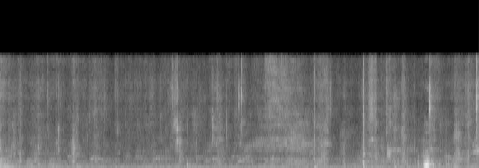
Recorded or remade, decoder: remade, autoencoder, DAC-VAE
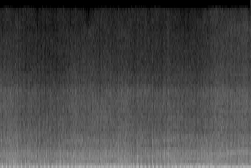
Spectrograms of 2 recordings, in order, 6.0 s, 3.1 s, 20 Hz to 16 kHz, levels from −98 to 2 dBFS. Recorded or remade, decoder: remade, autoencoder, DAC-VAE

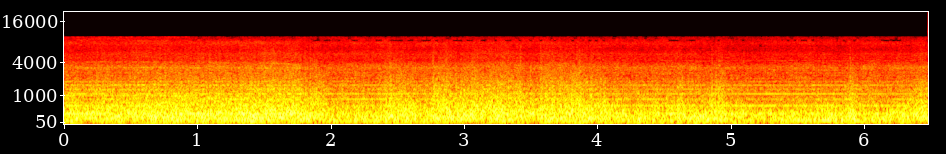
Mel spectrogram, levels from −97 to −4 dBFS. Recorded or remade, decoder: recorded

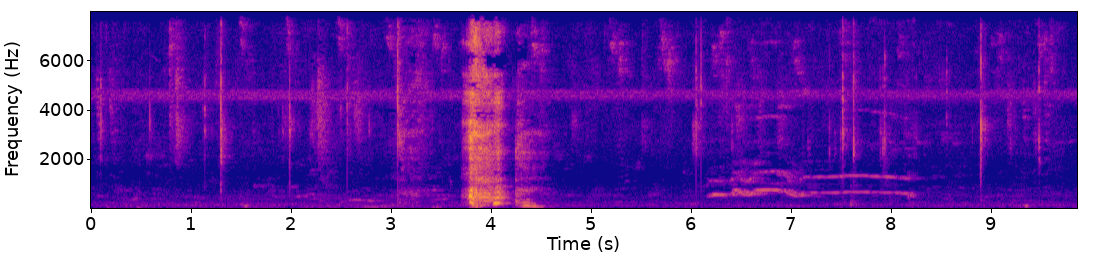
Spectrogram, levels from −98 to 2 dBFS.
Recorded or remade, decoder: recorded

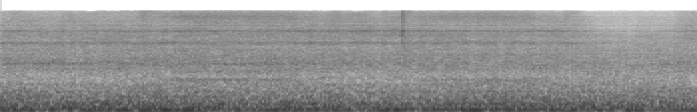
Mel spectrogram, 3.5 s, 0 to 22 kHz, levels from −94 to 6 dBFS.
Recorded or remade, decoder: remade, autoencoder, DAC-VAE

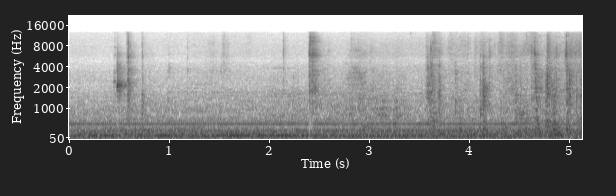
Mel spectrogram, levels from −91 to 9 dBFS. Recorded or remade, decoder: recorded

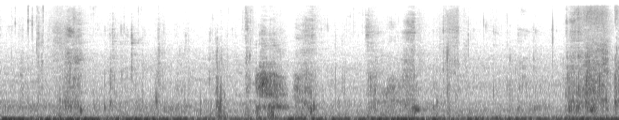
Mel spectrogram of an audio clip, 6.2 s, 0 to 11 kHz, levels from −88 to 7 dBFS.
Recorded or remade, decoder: recorded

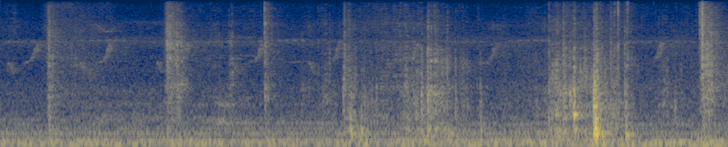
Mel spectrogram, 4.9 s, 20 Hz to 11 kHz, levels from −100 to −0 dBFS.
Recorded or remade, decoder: recorded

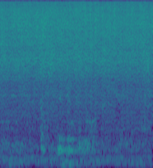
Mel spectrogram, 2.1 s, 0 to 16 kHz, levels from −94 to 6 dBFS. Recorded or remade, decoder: remade, autoencoder, DAC-VAE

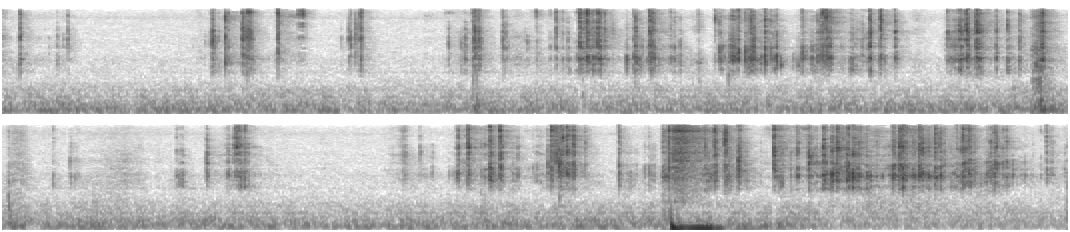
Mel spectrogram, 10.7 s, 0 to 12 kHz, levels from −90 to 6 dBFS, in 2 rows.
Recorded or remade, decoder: recorded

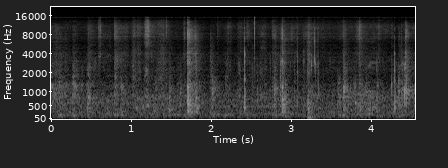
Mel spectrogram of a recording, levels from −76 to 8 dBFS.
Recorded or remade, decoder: remade, autoencoder, DAC-VAE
